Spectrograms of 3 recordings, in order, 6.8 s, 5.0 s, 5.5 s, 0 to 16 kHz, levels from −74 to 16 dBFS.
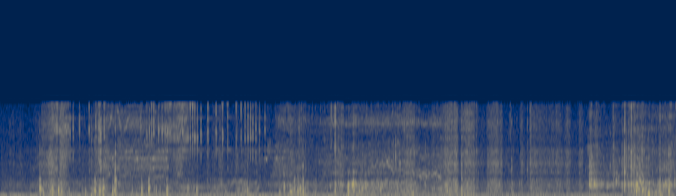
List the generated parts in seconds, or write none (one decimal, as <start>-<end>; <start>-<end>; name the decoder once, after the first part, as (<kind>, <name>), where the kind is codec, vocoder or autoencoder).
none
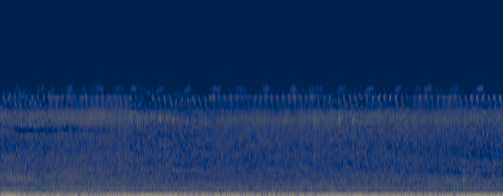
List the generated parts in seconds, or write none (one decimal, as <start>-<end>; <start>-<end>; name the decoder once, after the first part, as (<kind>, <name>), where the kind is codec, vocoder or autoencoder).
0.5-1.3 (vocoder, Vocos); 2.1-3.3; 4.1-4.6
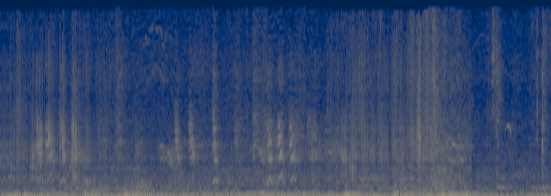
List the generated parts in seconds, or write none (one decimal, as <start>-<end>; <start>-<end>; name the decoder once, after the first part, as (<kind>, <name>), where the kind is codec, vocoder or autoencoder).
0.0-1.1 (vocoder, BigVGAN v2); 3.3-4.3

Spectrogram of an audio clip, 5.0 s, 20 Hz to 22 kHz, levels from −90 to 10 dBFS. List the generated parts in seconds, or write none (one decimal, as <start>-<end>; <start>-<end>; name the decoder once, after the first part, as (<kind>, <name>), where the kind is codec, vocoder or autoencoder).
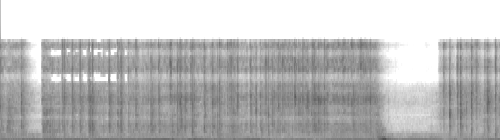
0.0-0.5 (codec, SNAC); 1.3-5.0

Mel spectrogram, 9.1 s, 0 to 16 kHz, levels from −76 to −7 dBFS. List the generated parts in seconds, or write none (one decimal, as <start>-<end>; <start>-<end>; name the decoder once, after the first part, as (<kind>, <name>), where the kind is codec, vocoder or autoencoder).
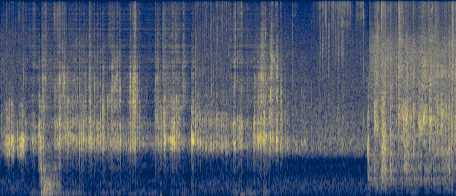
0.5-3.9 (codec, SNAC); 4.6-5.4

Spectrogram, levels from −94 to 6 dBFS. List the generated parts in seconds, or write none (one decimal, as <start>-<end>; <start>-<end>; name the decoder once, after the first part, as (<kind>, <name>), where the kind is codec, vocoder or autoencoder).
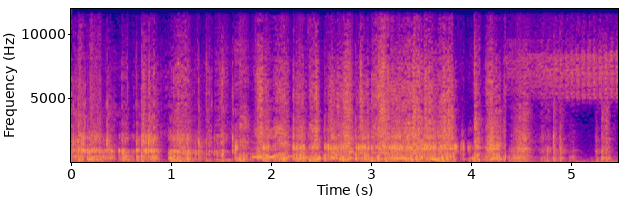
none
